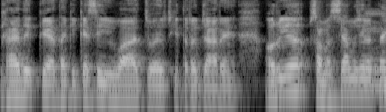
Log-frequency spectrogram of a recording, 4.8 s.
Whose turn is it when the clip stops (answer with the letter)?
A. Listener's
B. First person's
B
